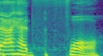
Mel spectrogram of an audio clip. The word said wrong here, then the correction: pho: How do you say it? – What? – Have you ever heard pho. – It? It's a noodle. – You had pho. – I had pho.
